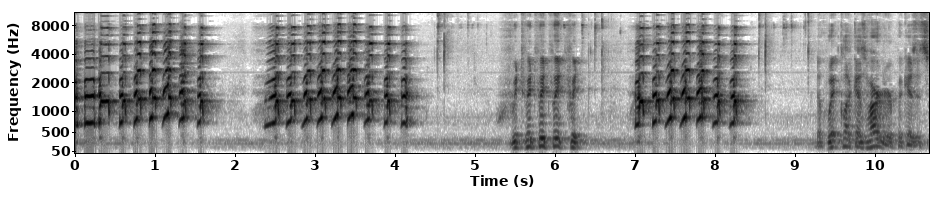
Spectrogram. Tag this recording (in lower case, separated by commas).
speech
